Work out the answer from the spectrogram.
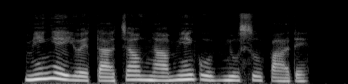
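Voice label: Myanmar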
